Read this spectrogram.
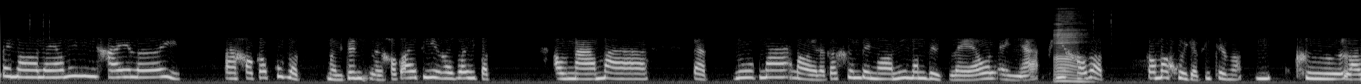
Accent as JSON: {"language": "Thai", "region": "Central Thailand", "country": "Thailand", "said": "หนูเป็นคนภาคกลาง"}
